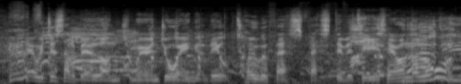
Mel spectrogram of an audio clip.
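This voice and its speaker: Over noticeable background noise, a man speaks fairly quickly with very wide pitch swings. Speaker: theme park vlogger. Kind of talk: vlog narration. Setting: outdoors at theme park. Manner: quiet.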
